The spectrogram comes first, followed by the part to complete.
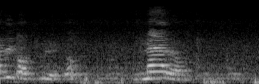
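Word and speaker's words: marron: Maron, maron, maron, same pronunciation, okay?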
